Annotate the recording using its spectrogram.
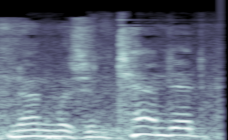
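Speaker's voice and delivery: normal talking voice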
